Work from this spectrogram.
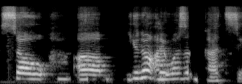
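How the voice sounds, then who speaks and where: A woman speaks with a non-native accent. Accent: foreign. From Turkey (Istanbul, Armenian). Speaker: entrepreneur and former politician. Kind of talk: interview.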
